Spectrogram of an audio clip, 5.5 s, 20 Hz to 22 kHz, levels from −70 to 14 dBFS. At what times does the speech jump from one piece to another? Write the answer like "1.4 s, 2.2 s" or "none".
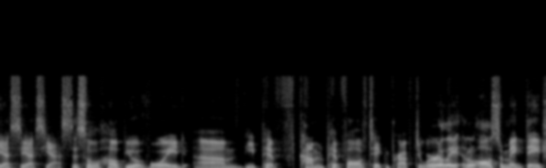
none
